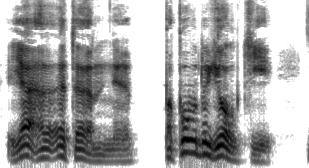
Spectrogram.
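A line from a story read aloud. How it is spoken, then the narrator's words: Hesitant. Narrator (Russian): неуверенно начал он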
